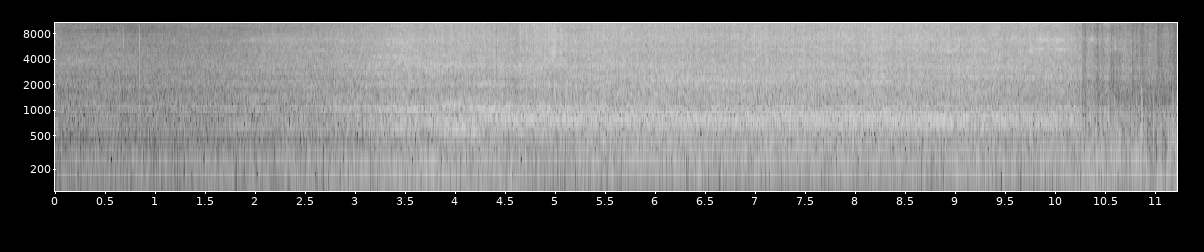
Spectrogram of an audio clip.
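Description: Hanshin Railway electric train running through the station without stopping. The rumble and wheel-on-rail noise build over the first few seconds as it approaches, then hold as a loud steady rush while the cars go by close, cutting off suddenly about ten seconds in.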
